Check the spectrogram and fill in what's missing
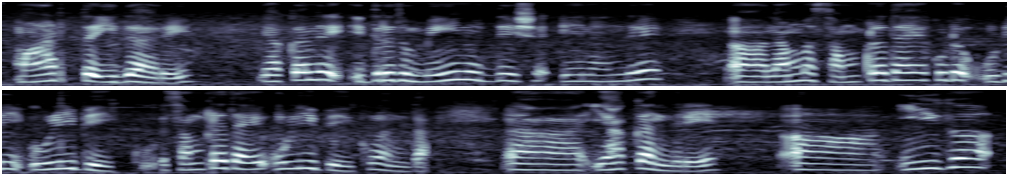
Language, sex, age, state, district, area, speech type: Kannada, female, 18-30, Karnataka, Dakshina Kannada, urban, spontaneous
